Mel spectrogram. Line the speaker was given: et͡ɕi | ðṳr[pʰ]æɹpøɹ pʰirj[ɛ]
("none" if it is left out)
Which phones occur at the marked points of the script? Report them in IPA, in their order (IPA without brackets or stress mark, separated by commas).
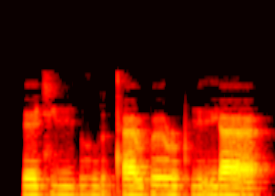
tʰ, æ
